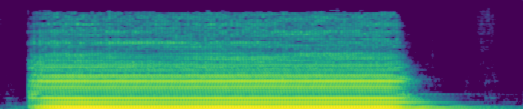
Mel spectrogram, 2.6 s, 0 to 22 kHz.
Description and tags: Double Bass - C#2
Part of the Good-sounds dataset of monophonic instrumental sounds.
instrument::double bass
note::C#
octave::2
midi note::37
good-sounds-id::8642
